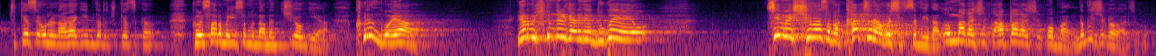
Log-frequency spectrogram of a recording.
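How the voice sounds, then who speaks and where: An older woman pastor preaching a sermon, calling for responses from the congregation. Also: fairly high pitch. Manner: call-and-response preaching, animated. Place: church sanctuary. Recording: church hall reverb.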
